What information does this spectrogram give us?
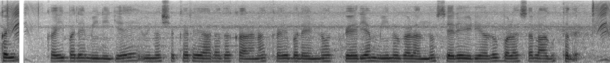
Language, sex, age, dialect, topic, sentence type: Kannada, male, 18-24, Mysore Kannada, agriculture, statement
